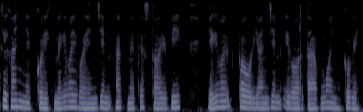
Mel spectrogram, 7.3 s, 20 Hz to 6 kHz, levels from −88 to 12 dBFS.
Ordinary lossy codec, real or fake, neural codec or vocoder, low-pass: none; real; none; 5.4 kHz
